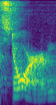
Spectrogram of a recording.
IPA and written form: stoɹm (storm)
